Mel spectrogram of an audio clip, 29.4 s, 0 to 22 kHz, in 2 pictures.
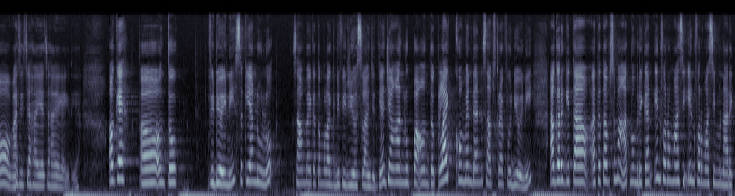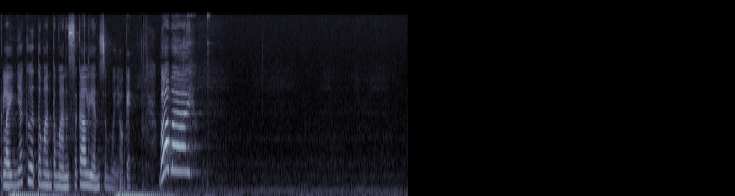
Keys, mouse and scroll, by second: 0.2 KP_0, 0.7 click, 2.5 click, 3.6 click, 4.2 click, 4.7 click, 5.0 click, 5.3 shift+a, 6.6 click, 8.7 click, 9.5 click, 10.2 click, 11.2 click, 11.9 click, 12.5 click, 13.7 click, 14.6 click, 15.1 click, 15.8-16.9 drag, 17.8 click, 19.1 click, 20.1 click, 21.1 click, 21.9 click, 23.4 click, 24.3 ctrl+s, 24.7 click, 25.7 click, 26.6 click, 27.5 click, 28.4 click, 29.1 click.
